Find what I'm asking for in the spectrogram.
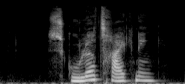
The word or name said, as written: skuldertrækning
